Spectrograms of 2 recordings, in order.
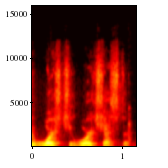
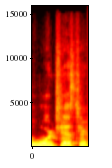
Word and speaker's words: Worcester: How do you pronounce that shit? I would say Worcester. Oh, Worcester, hell yeah.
